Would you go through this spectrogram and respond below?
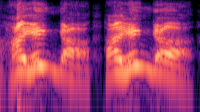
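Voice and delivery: put-on loud, high drunken whoop; mock drunken yell. Mocking the tipsy Rock with a loud high yell. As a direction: hoot it like a drunk. Mocking Rock's tequila brand.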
